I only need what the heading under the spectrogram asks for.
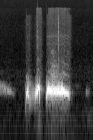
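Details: Single spotted dove phrase meant to excite wild doves: after a faint trailing note, two quick low rising coos lead into a long, even, purring coo.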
